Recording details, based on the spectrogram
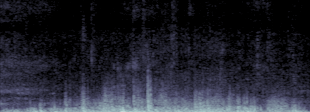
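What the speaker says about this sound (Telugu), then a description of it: "గాలి వస్తుంది" Strong wind roars and buffets the microphone in a continuous, loud rush with gusting swells.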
